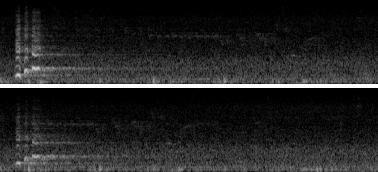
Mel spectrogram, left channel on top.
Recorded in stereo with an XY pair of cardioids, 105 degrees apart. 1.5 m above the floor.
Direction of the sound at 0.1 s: 60° left.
